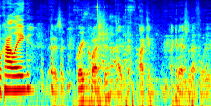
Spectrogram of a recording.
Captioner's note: attendees laughing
